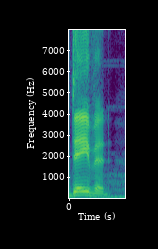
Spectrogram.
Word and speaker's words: D4VD: The car was registered to David Anthony Burke, the 20-year-old singer known as D4VD, pronounced David.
